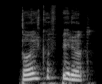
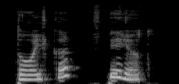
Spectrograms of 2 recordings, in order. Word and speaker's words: Только вперед: Только вперед. – What did you say about a talking parrot? – No, you are mispronouncing. Listen. Только вперед. It means only forward. Только is only, вперед is forward.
